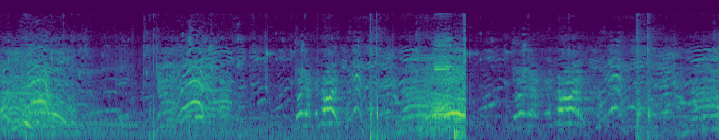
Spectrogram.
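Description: A crowd of young men and women shouts and cheers outdoors.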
